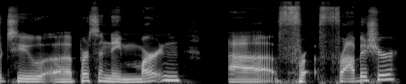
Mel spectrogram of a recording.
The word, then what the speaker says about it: Frobisher: And this has to go to a person named Martin Frobisher. Frobisher, I think is how you say his name.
